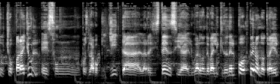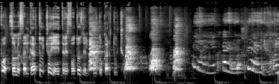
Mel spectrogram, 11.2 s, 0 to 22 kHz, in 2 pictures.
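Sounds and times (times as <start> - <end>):
speech: 0.0 - 8.9
dogs barking at an intruder: 7.2 - 11.1.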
